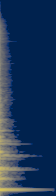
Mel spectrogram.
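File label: talking drum; Univers Sons; Basicussions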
